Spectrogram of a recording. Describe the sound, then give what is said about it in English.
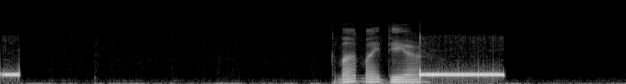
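A telephone ringback tone: a steady electronic hum, heard as a brief burst at the start and again as a longer tone right after a short spoken phrase, with quiet pauses between. “Maybe it's not even ringing for her now.”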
